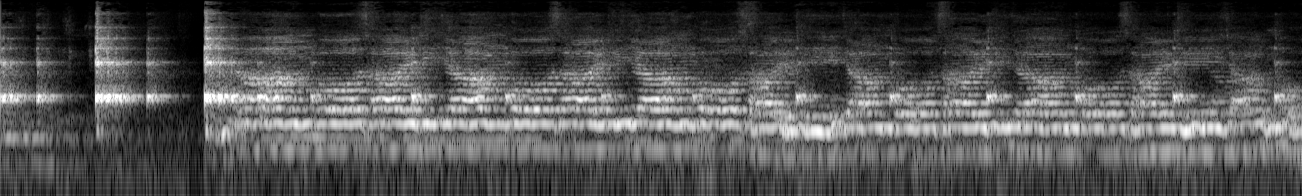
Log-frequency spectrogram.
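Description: Three ringing percussion strokes in the first two seconds, then a Buddhist chant: one voice intoning a steady, rhythmic run of short syllables on a nearly level pitch.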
